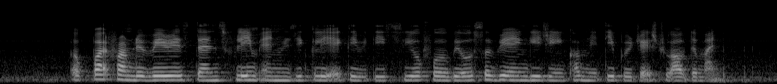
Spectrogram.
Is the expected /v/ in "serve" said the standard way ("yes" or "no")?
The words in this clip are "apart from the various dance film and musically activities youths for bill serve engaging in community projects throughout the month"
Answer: no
